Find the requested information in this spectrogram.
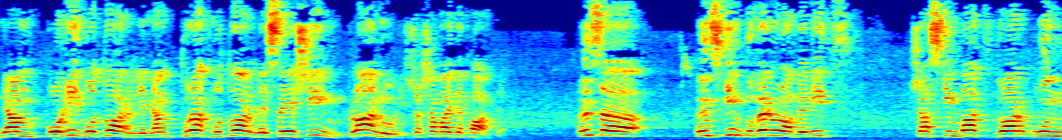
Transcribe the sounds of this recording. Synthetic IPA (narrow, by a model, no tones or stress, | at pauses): neampo̞rnit̪mo̞t̪oaɾe̞le̞neamt̪uɾat̪mo̞t̪oaɾele̞səjeʃimplanurʲʃiaʃamajd̪e̞part̪e̞ | ɨnsə | ɨnskʲimb̚ɡuve̞rnulave̞nit̪ | ʃiaskʲimbat̪d̪oarun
